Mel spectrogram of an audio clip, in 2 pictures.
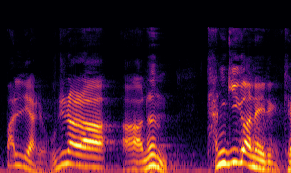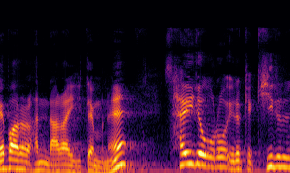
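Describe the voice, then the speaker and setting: A male pastor preaching with lively, swooping pitch. He tells folksy stories and jumps into loud, raised bursts. The voice sits a little high for a man. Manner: animated, folksy storytelling with sudden loud rises. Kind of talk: sermon.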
